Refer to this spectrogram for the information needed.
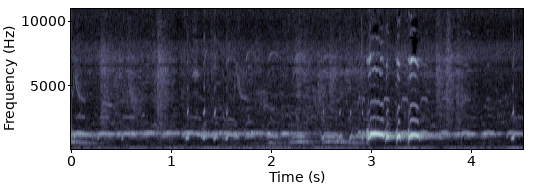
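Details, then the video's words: Local zebra dove in loud song, a continuous trill of quick coo notes at a steady pitch, with softer lower coos and a sharp louder burst near three seconds. "Perkutut Lokal Gacor Suara Besar Manggung"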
